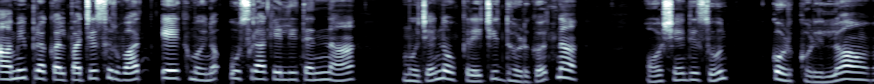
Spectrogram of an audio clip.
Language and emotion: Goan Konkani, fearful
